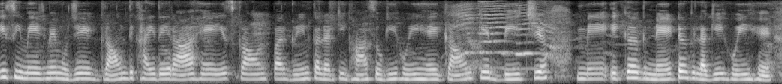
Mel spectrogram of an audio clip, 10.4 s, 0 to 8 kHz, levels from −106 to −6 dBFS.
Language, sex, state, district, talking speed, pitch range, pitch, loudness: Hindi, female, Jharkhand, Sahebganj, 180 wpm, 180-200 Hz, 185 Hz, -24 LUFS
